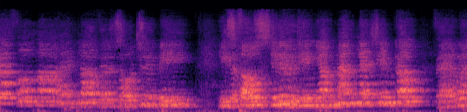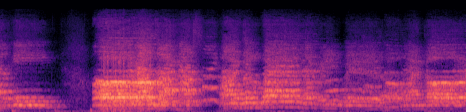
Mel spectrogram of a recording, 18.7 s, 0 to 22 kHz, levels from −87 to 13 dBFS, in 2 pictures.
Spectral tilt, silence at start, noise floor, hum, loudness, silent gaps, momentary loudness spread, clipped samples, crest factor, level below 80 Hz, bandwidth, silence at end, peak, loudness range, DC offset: -5 dB/octave; 0 s; -45 dBFS; none; -17 LUFS; none; 15 LU; under 0.1%; 16 dB; -46 dBFS; 15 kHz; 0 s; 0 dBFS; 10 LU; under 0.1%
